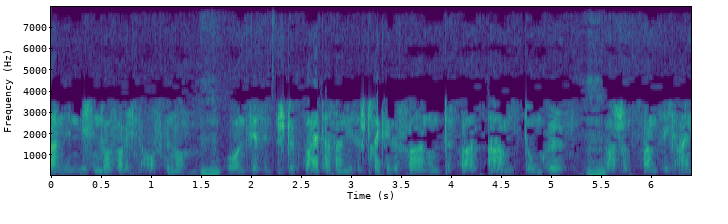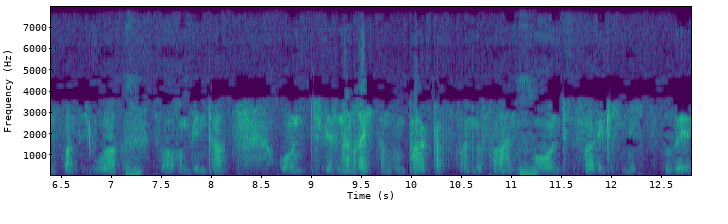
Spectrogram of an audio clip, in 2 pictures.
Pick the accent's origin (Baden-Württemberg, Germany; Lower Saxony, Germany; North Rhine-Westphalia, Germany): Lower Saxony, Germany; Hannover; Ich komme eigentlich aus Westdeutschland, Hannover, die Gegend.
